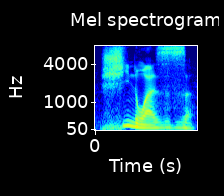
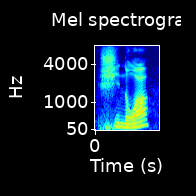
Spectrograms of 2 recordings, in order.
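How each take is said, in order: First: CHINOISE ending in a long sounded z; feminine pronunciation. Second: CHINOIS ending in "wa", final s silent; open-ended "chinois" with no z; masculine pronunciation. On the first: Teacher giving another nationality, feminine pronunciation. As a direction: lower "chinoise", buzz the final z. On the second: Teacher giving another nationality, masculine pronunciation. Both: Shown as a demonstration. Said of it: "la prononciation est différente".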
